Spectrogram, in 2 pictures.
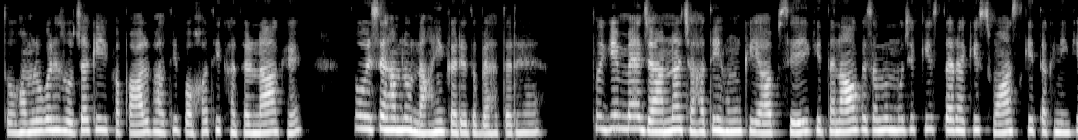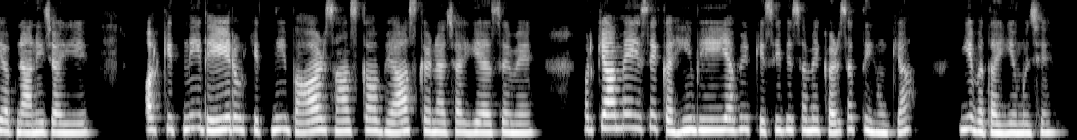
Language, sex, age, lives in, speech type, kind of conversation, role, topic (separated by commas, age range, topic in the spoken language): Hindi, female, 55-59, India, conversation, advice, user, तुरंत तनाव कम करने के लिए कौन-सी श्वसन तकनीक मदद करती है?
